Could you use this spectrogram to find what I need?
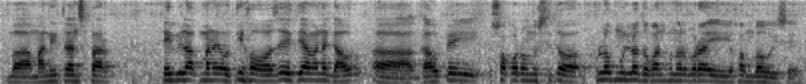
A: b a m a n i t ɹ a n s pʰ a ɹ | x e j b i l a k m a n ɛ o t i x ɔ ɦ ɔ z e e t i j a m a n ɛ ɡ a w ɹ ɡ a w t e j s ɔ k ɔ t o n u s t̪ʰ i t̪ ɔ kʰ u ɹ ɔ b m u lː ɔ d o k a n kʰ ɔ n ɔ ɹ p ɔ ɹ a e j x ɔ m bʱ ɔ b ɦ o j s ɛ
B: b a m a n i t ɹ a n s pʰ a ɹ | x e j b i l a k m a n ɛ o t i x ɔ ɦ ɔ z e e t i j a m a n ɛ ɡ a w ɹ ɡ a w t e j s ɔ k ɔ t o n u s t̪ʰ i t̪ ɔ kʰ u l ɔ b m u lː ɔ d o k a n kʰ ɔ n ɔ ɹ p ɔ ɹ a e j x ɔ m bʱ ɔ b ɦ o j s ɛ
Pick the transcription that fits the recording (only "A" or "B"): B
